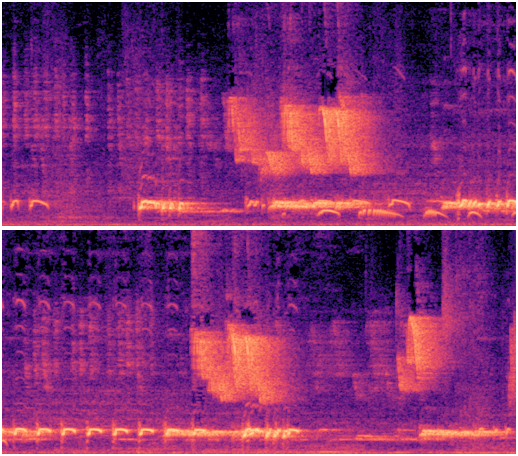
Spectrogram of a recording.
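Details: Local zebra dove (perkutut) calling to a rival, used as a lure, gives soft, mid-pitched cooing notes that run into a quick staccato series of about a dozen beats, with higher chirps from other small birds over it.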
